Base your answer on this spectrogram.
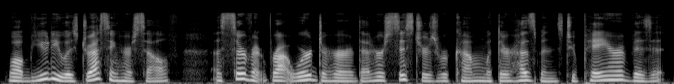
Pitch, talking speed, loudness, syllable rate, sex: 170 Hz, 215 wpm, -19 LUFS, 5.3 syllables/s, female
